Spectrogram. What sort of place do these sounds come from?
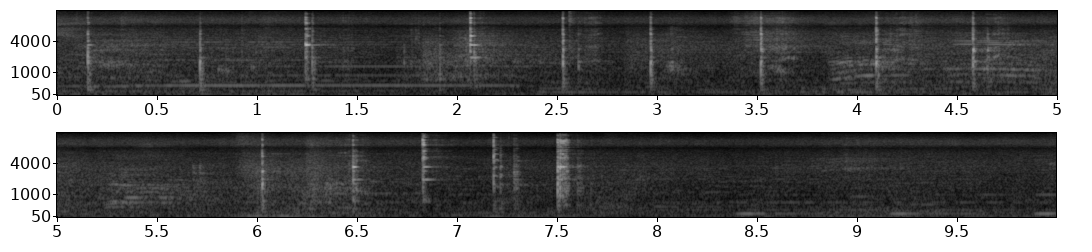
restaurant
